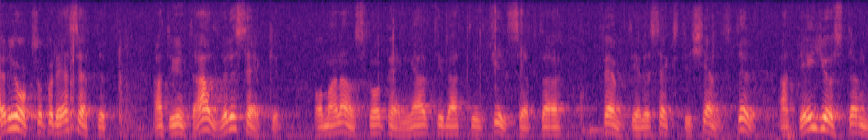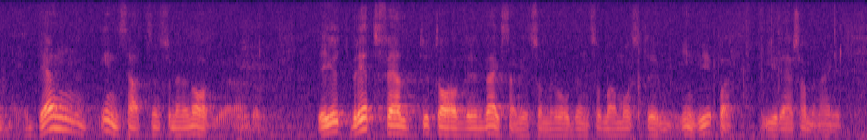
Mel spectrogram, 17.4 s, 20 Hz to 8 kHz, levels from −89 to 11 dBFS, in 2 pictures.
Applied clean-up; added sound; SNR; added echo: none; none; none; none.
